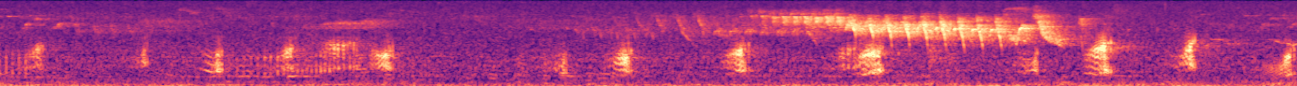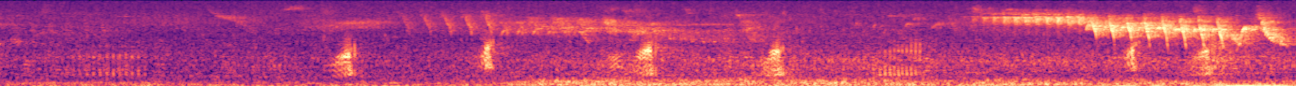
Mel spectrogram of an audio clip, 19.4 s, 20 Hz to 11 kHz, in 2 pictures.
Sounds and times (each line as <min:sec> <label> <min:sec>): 0:00.0 frogs 0:11.1
0:00.0 birds 0:19.4
0:11.7 frogs 0:12.6
0:13.3 frogs 0:19.4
